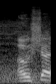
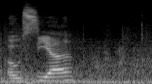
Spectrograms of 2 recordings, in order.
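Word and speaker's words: Osea: it called what country OSHA is supposed to be or sorry oia seems to be the new way that we're supposed to say it like all the newer games have started saying oia I'm just uh what's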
